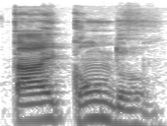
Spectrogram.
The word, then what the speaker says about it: Taekwondo: Cuja pronúncia em português é Taekwondo.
